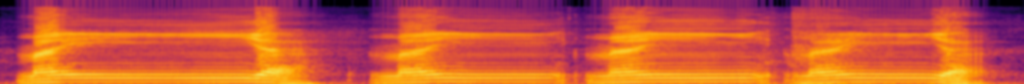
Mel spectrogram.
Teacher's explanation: Maka cara membacanya yaitu nunnya dimasukkan kepada huruf ya, ya, sehingga langsung kepada huruf ya dan ditahan suara gunnahnya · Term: idgham bi gunnah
